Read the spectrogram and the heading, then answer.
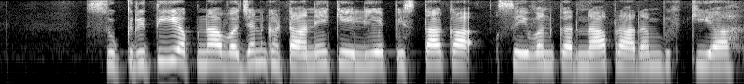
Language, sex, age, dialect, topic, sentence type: Hindi, female, 18-24, Garhwali, agriculture, statement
